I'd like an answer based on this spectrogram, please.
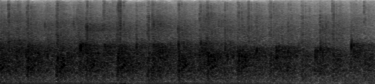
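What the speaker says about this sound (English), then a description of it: "Another round of applause for my provost" An audience at a lecture-theatre commissioning ceremony for an internet-enabled audiovisual facility gives the provost a continuous wash of applause over a faint steady hum.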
